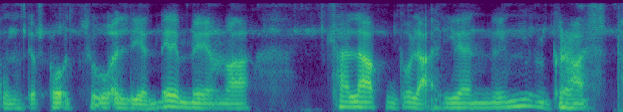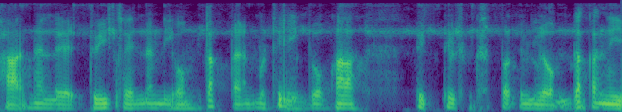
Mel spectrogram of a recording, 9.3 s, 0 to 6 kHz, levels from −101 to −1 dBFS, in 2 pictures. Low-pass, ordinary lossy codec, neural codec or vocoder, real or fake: 5.4 kHz; none; codec, 24 kHz, 1.5 kbps, HILCodec; fake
